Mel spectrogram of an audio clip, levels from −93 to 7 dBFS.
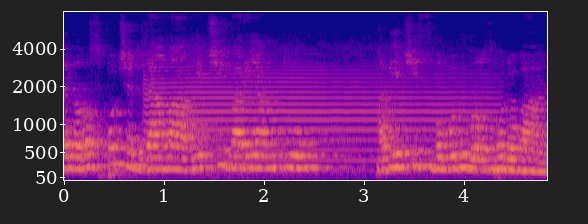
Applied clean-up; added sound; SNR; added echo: none; Trumpet; 16 dB; reverberation time 0.9 s.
